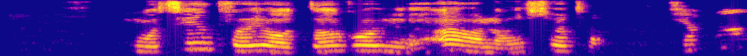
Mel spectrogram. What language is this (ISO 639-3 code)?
zho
